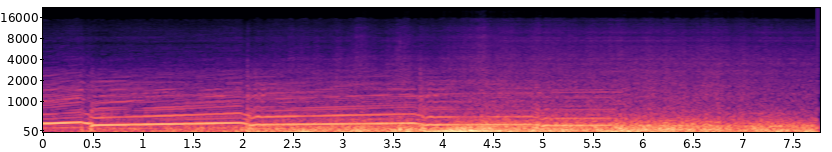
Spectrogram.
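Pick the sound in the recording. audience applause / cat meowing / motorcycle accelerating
motorcycle accelerating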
